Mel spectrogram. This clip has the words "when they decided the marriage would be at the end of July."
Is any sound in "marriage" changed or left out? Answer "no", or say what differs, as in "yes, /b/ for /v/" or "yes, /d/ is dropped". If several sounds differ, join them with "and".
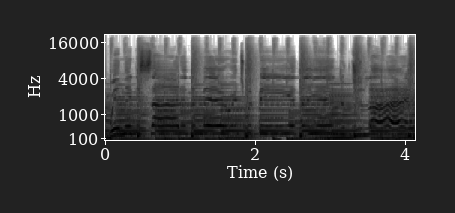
no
